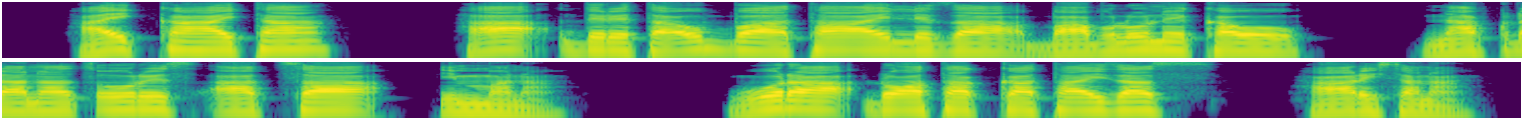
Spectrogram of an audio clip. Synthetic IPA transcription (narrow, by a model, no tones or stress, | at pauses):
hɐjkːɐhɐjt̪ɐ | hɐd̪ɛɾɛt̪ɐʊbːaːt̪ɐːjlːɛzɐbaːbʊlonɛkɐwɔ | nɐːpkɗaːnɐt͡sʼo̞ːɾɛsaːt͡sːaː | ɪmːɐnɐ̰ | wɔɾɐd̪ɔʔɐt̪ɐkːɐt̪ɐɪzɐs | haːɾɪsɐnɐ̰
